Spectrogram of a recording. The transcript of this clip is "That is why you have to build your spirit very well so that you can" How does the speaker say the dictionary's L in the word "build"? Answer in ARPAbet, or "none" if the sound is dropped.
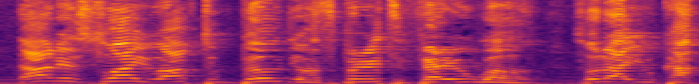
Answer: L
